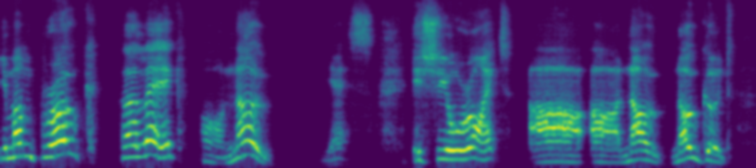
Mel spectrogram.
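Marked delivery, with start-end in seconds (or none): 0.0-1.8 pointed, emphatic delivery with raised, pitched-up voice. Language teacher shows how she quietly corrects a student's sentence: louder and emphatic. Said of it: "said louder and emphatically".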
